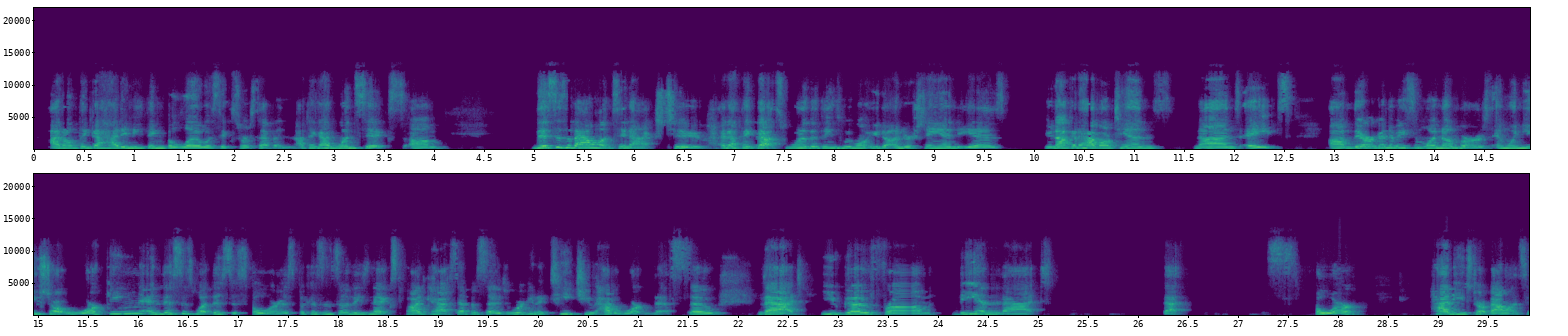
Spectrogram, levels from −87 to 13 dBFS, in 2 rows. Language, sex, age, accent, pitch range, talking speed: English, female, 30-49, American, 200-245 Hz, 205 wpm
